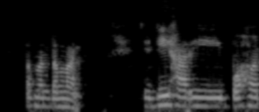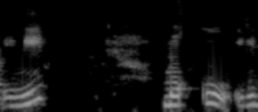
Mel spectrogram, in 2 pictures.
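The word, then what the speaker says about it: 木: Jadi hari pohon ini moku, ini dibacanya moku, teman-teman ya. Mokuyobi.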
